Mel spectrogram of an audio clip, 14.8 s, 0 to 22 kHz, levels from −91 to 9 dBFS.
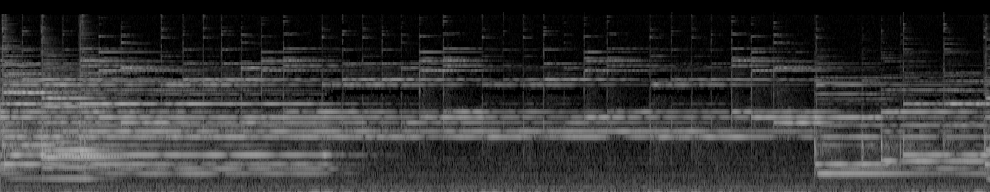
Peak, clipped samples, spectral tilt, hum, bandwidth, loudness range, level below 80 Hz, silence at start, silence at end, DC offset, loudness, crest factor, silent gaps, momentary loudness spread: -12 dBFS; under 0.1%; -1 dB/octave; none; 16 kHz; 8 LU; -62 dBFS; 0 s; 0 s; under 0.1%; -30 LUFS; 18 dB; none; 12 LU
